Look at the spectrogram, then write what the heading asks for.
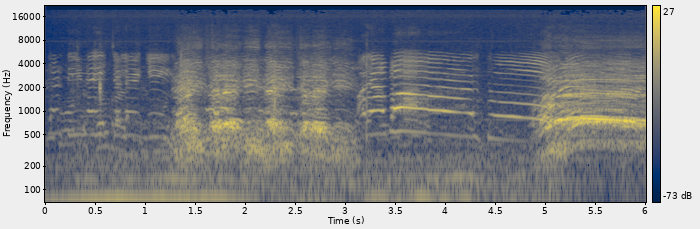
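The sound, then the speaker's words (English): A large crowd of protesters from radical left and Muslim organizations shouts slogans in unison supporting Iraqi guerrilla resistance, loud, with rhythmic bursts of massed voices rising and falling over about six seconds, ending in a sustained collective yell. “They shouted slogans supporting Iraqi guerrilla resistance.”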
